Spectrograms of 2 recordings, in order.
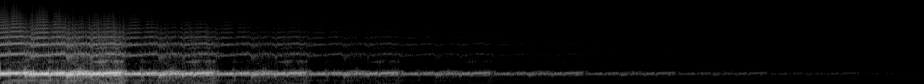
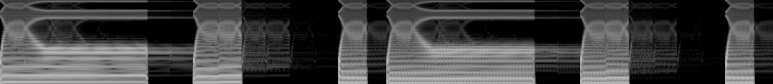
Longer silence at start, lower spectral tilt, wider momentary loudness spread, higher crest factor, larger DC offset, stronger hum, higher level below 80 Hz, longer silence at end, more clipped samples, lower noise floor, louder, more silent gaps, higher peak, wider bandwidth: about the same, 0 s vs 0 s; about the same, -3 dB/octave vs -4 dB/octave; first, 26 LU vs 8 LU; about the same, 18 dB vs 18 dB; neither; neither; second, -60 dBFS vs -28 dBFS; first, 4.4 s vs 0.2 s; neither; first, -76 dBFS vs -55 dBFS; second, -24 LUFS vs -16 LUFS; neither; second, -10 dBFS vs 0 dBFS; second, 14 kHz vs over 20 kHz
